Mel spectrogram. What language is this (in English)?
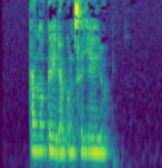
Galician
